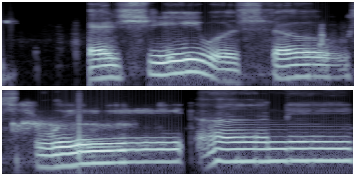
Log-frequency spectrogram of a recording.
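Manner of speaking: deliberately slow, drawn-out speaking pace. Speaker demonstrates how a relative talks slow, slow talking. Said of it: "just like that".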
